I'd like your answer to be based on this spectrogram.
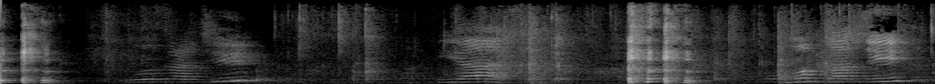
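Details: Adult coughing, a short burst then a harder pair, with a toddler's sing-song babbling in between as the toddler reacts; cough.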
